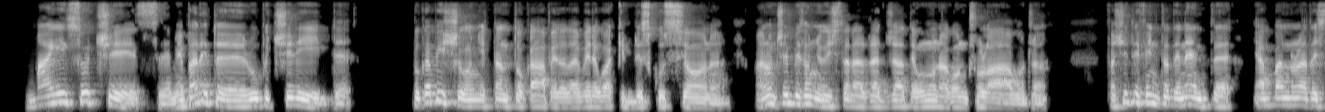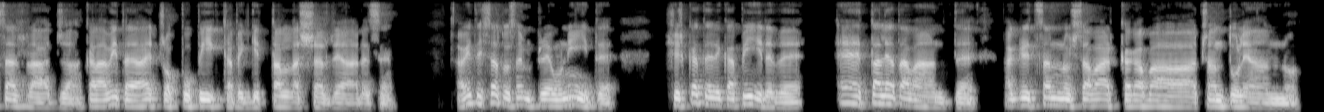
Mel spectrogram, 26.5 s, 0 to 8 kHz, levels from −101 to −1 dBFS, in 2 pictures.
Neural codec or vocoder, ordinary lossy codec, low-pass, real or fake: none; none; 7.2 kHz; real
